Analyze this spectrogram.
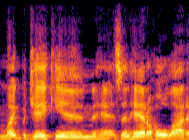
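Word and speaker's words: Bajakian: Because there's a lot of experience in Bajakin or Bajakin or however you pronounce it. I might pronounce it. – Oh, Bajakin. Right. Yeah, yeah. – Bajakin. – Yeah. – See, not even close.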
